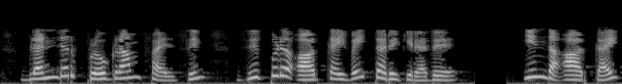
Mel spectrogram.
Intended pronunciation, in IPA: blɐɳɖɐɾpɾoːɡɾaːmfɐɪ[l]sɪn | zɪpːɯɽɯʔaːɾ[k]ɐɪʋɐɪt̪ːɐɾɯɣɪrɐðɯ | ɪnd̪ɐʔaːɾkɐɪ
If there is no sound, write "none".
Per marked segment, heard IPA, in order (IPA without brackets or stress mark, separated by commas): l, k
